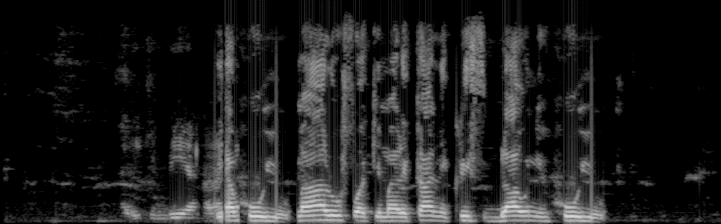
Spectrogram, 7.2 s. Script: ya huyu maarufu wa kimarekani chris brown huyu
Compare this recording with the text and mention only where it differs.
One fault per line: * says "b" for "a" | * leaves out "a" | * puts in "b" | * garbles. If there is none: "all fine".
all fine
